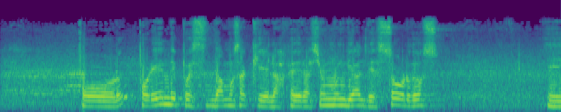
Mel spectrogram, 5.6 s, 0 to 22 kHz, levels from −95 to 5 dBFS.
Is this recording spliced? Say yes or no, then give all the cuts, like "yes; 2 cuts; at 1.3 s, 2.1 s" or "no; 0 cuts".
yes; 1 cut; at 2.5 s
